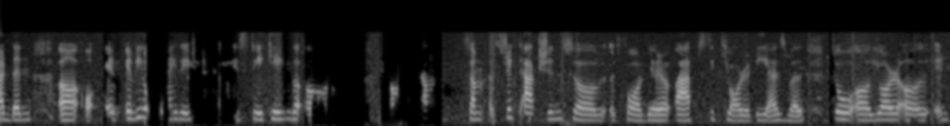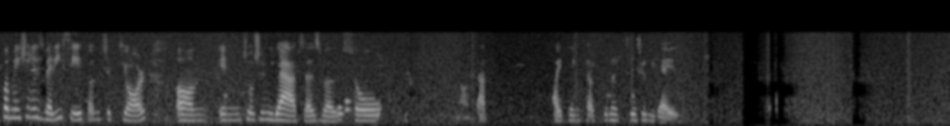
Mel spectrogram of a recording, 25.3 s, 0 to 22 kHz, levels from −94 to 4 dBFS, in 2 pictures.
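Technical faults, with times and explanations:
1.37 to 5.86 s, speech suppressed in double talk: the talker's level sags repeatedly across this span, about 3 seconds of it affected in total, with the deepest dip near 40 dB, enough to make stretches vanish. The likely cause is an echo canceller facing simultaneous talk from both ends; unable to tell the near voice from loudspeaker echo, it attenuates everything it hears. At 11.06 to 11.12 s and 12.15 to 12.23 s the same ducking recurs briefly, roughly 70 ms each, with shallower drops of about 10 dB and about 5 dB.
1.9 s, 10.9 s and 22.1 to 23.05 s, other side's voice leaking through: a faint second voice rides under the talker, very brief at the first two points and sustained for nearly a second at the last. It sits about 25, 30 and 20 dB below the speech respectively. This is likely far-end audio from the loudspeaker reaching the microphone and surviving incomplete echo cancellation, so residual echo slips into the outgoing signal.
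22.58 to 24.2 s, background gated by the echo canceller: the room tone drops away sharply, by about 37 dB at its deepest, for around 0.7 s in total within this window, then comes back. It coincides with the loudspeaker activity heard just before, as the canceller clamps the microphone hard while it believes echo is present and releases once playback stops, leaving audible holes in the ambience.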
